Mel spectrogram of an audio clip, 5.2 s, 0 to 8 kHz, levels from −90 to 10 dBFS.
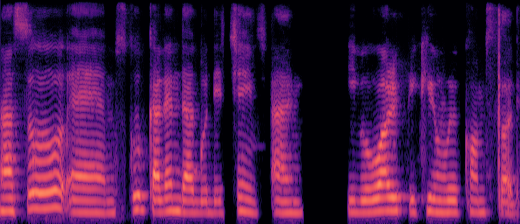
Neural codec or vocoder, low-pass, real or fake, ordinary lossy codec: codec, 16 kHz, 2 kbps, X-Codec, HuBERT features, trained on general audio; none; fake; none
